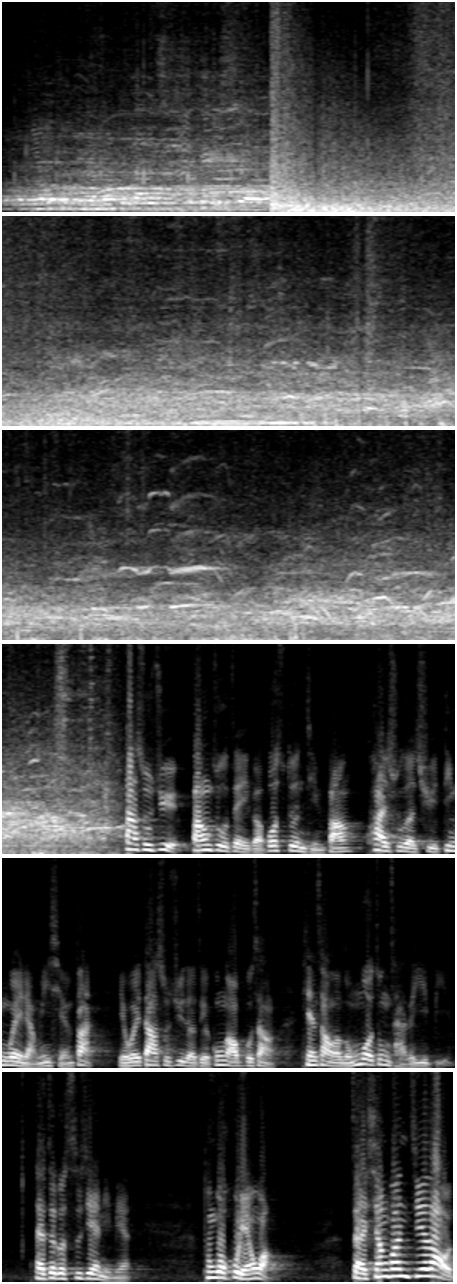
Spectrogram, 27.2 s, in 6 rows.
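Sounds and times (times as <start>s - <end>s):
marathon crowd: 0.0s - 15.0s
bomb explosion at a marathon: 2.6s - 10.5s
speech: 15.0s - 24.1s, 24.7s - 25.5s, 26.2s - 27.1s.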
